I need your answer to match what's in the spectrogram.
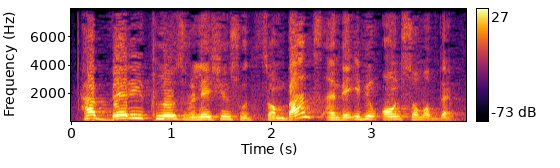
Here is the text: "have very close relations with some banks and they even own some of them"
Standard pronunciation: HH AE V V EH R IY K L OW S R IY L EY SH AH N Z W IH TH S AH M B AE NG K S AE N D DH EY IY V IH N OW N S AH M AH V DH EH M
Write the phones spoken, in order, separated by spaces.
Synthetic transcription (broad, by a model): HH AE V V EH R IY K L OW S R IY L EY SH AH N S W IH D S AH M B AE NG K S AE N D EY IY V IH N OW N S AH M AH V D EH M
